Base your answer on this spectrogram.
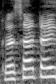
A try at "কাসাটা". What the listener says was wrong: ক্রাসাতা নয়। ক্রা নয়।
